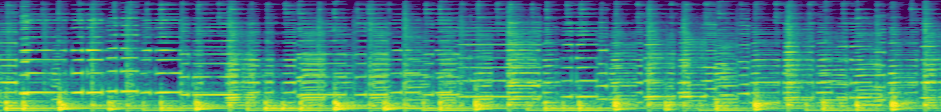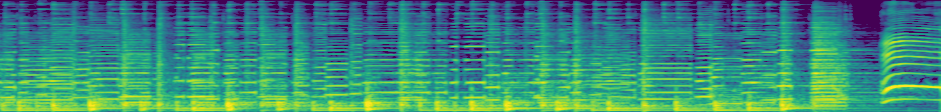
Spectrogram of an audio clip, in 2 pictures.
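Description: Forró trio playing an instrumental passage: piano accordion carrying the melody over zabumba bass-drum beats and triangle. The music stops just before the end.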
